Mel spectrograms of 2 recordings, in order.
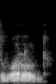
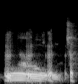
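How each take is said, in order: First: The word is said with a Glaswegian accent. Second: The word is said with an American accent. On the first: "so set on my tongue as world" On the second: "instead of world"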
